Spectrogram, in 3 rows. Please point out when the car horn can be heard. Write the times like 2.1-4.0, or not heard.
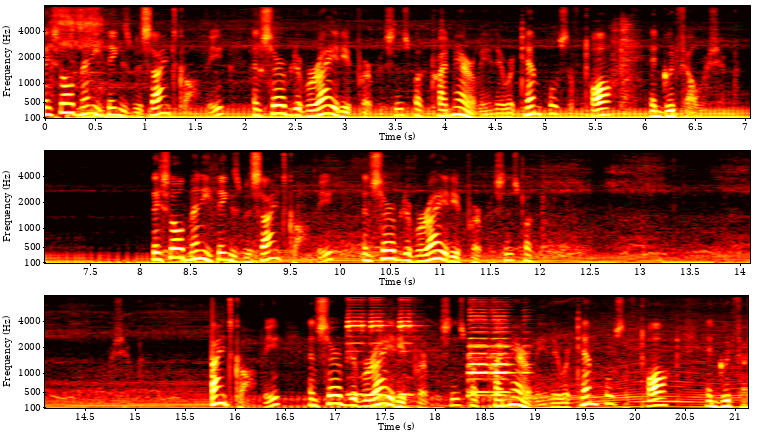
5.3-6.2, 17.1-19.1.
